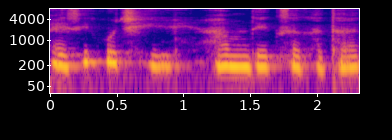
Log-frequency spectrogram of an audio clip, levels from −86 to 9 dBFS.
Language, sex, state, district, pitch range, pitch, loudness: Chhattisgarhi, female, Chhattisgarh, Rajnandgaon, 180-220 Hz, 185 Hz, -14 LUFS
